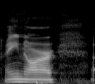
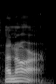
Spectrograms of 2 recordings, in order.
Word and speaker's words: Hanar: his attention he says hanar now the only reason that the pronunciation would be any different is because they've read it off a script and William Shatner memorized his lines and saw h-a-n-a-r and decided it was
